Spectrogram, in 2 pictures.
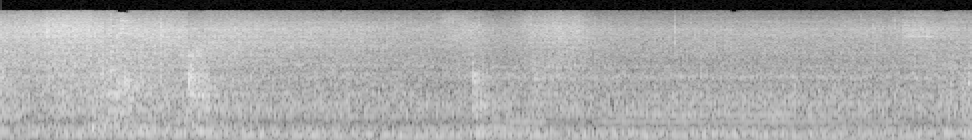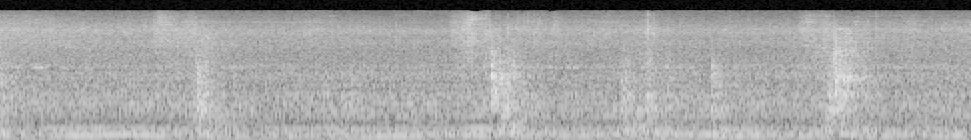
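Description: Water churns and splashes around an excavator bucket.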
